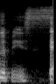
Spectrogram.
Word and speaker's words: Oedipus: Oedipus.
